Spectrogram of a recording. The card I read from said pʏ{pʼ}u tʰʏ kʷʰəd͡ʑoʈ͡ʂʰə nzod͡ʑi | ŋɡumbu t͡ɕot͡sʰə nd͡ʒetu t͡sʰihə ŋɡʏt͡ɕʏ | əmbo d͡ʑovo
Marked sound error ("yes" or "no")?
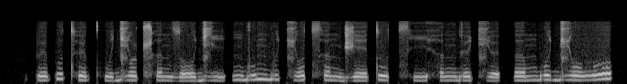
yes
